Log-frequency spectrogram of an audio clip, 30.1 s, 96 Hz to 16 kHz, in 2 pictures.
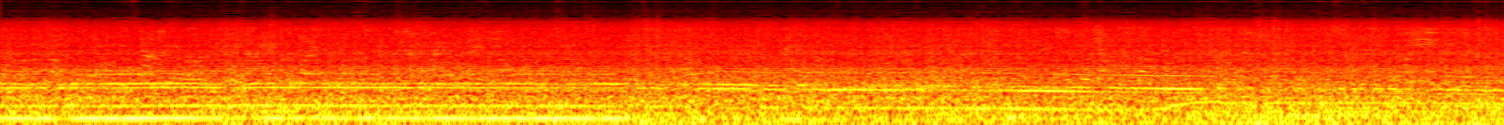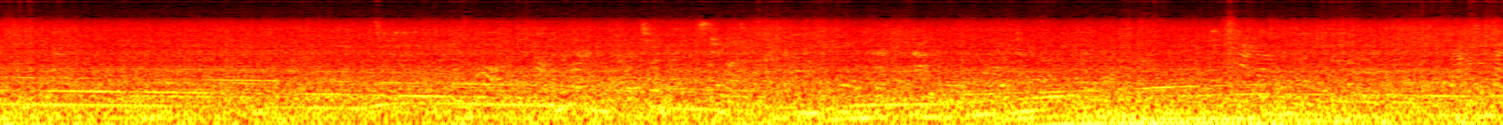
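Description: Interior of a 2004 New Flyer D40LF diesel city bus underway: a steady engine drone for about the first six seconds, then an engine and drivetrain note that rises and falls several times with the bus's speed, over a constant road rumble.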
